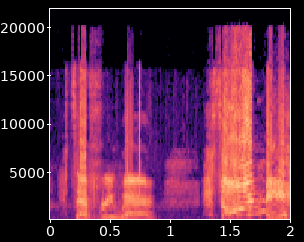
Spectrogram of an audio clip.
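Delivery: high, loud panicked cry; horrified cry. Acted. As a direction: shriek as the blood covers her. Seeing blood in her vision.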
